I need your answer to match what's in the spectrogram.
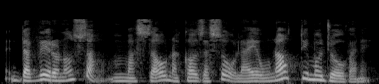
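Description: A woman's voice: sits low, expressive, moderate pace, breathy edge. A woman voicing a cheerful, talkative middle-aged nobleman who coaxes and pleads. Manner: warm, coaxing, talkative.

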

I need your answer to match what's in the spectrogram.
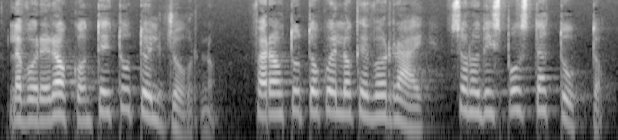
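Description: A woman's voice: on the high side, lively intonation, a little fast, a little mellow, pitched above the performer's own voice. Woman voicing an earnest, determined young girl. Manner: earnest, pleading and insistent. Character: resolute, loving young girl, older sister.

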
